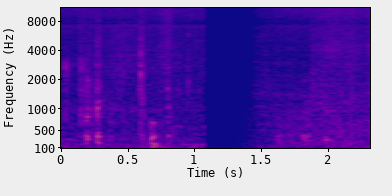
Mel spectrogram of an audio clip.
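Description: A few short squeaks from a baby macaque in the first second. The sound then cuts out completely for a moment and comes back as faint outdoor background noise.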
